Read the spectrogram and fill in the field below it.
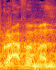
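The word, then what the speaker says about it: gravamen: house was captured and what Jack Straw used to call the Grove Armand of the Honourable gentleman's point I prefer the pronunciation gravimon but there you go councillor Thank You mr.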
